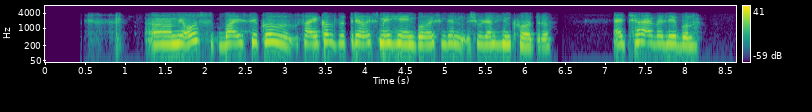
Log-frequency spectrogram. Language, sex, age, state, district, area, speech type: Kashmiri, female, 18-30, Jammu and Kashmir, Kulgam, rural, conversation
